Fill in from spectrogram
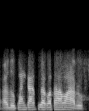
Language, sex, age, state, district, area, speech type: Odia, male, 18-30, Odisha, Nuapada, urban, conversation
